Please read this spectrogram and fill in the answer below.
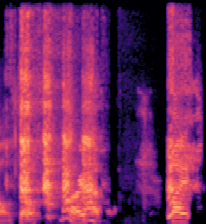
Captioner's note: laughter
